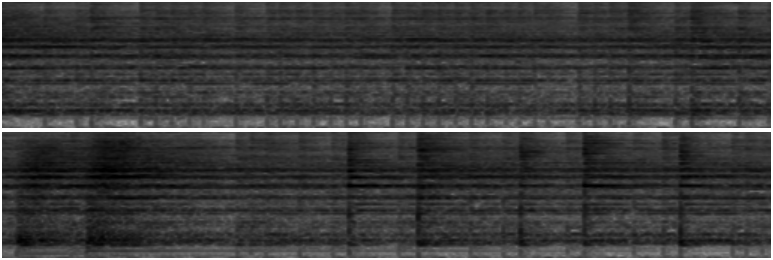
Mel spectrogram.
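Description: Sabian cymbal played as a ride with a drumstick: a steady run of stick strokes over a ringing, shimmering wash, with a louder swell of the cymbal's body just past the middle and a few sharper, harder hits near the end. The strokes test whether the stick definition stays clear above the swell of the body as he plays harder.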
